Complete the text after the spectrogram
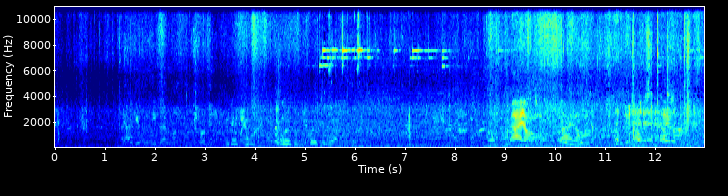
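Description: A small band plays music together outdoors.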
